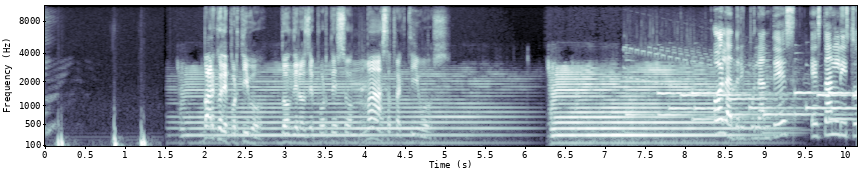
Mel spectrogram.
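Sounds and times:
heartbeat sound effect with deep low thumps: 0.0s - 1.5s
sustained musical tone: 1.5s - 10.1s
speech: 1.6s - 5.1s, 6.3s - 6.6s, 9.1s - 10.1s.

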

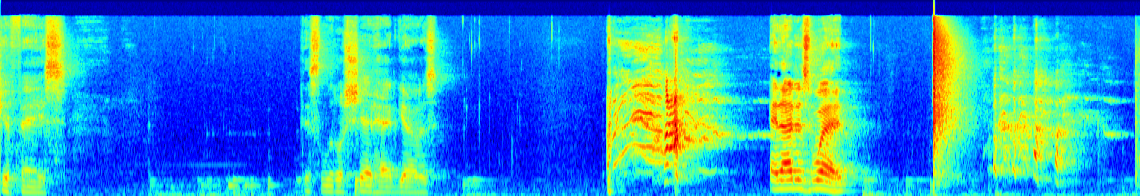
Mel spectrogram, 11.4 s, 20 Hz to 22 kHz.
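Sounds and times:
speech: 0.0s - 0.8s, 3.0s - 4.5s, 7.7s - 8.8s
short breathy vocal bursts like laughter: 6.0s - 7.7s, 9.9s - 11.3s
sharp loud hand slap: 9.3s - 9.8s.

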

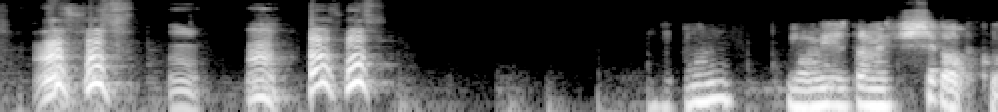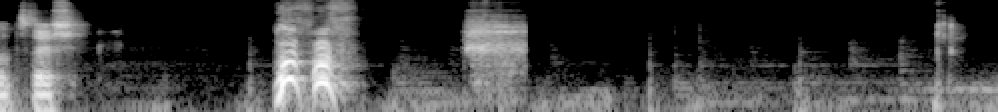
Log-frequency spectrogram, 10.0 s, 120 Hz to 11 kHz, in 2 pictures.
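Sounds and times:
person mimicking a German shepherd's barking: 0.0s - 2.0s, 6.4s - 6.8s
speech: 0.2s - 2.0s, 3.4s - 5.5s, 6.4s - 6.8s.

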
